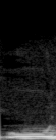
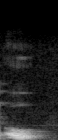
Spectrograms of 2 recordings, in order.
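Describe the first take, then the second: First: "oo" as one rounded vowel, like boot; oo sound. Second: "O" as the plain letter name, oh; O sound. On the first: Teacher explains the double letter, oo sound. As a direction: say "oo" as a single long u. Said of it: "I say oo, not O". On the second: Teacher names the sound not to use, O sound. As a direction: say "O" as oh, the sound to avoid. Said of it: "not O". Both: Shown as a demonstration.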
